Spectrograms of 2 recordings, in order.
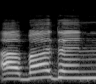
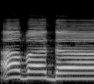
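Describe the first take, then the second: First: The word ends with a nasal n sound. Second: The word ends with a long a vowel. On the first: The reading continues without stopping. "दो ज़बर की तनवीन को हमने गुन्ने के साथ पढ़ना है" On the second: The reading stops at this word. "वक़फ़न"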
